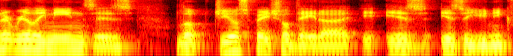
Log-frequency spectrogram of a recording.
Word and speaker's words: geospatial: you said it right geospatial is not GEOS special I know my business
